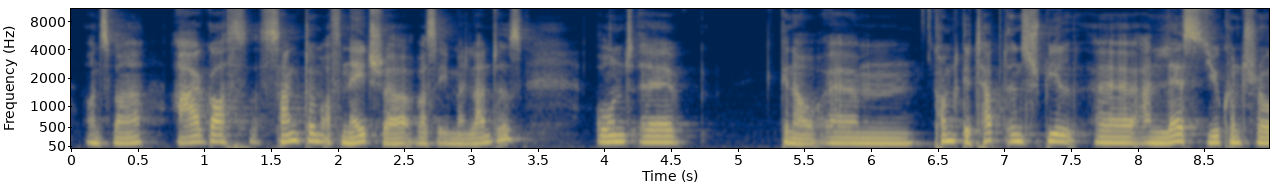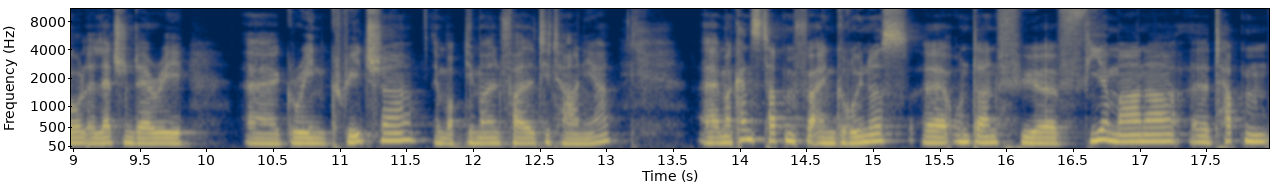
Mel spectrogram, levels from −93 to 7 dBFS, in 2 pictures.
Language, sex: German, male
